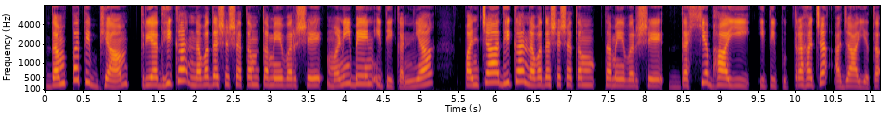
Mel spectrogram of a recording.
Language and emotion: Sanskrit, neutral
